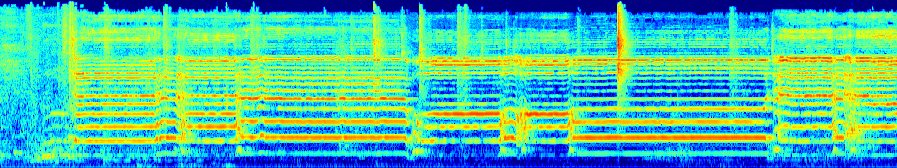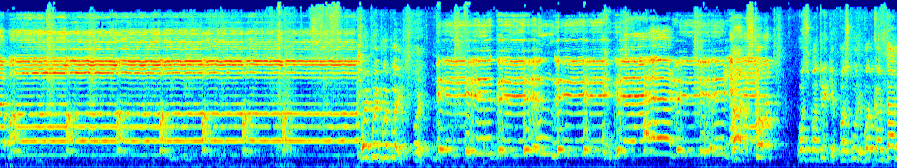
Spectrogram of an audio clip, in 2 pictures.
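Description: A woman singing a Sakha (Yakut) toyuk solo, unaccompanied. She holds long notes broken by kylyhakh, quick throat-made flips between pitches that work like grace notes.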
